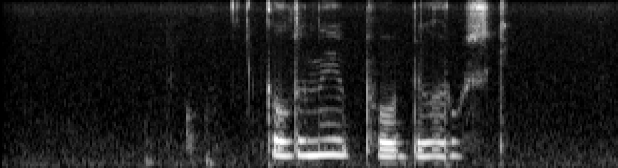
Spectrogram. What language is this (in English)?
Russian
